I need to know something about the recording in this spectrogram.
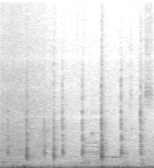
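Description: Small live band playing: a drum struck with sticks in quick, even strokes, over low notes from a plucked upright double bass.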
